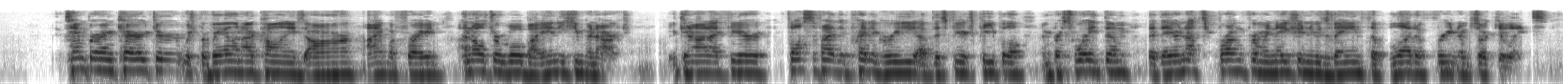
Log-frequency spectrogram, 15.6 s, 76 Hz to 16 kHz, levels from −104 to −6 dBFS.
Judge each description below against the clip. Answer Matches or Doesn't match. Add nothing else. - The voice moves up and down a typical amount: Doesn't match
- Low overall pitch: Doesn't match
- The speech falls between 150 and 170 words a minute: Doesn't match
